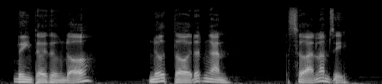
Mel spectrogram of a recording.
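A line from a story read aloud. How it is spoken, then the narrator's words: Sighing. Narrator (Vietnamese): Long Trì thở dài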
